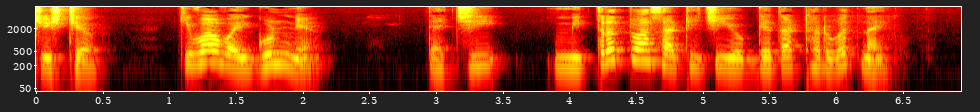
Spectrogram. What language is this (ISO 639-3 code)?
mar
